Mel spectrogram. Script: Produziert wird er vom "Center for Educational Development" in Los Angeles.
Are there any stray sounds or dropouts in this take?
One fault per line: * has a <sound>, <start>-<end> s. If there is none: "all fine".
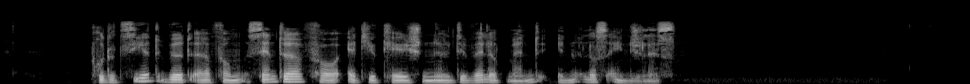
all fine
